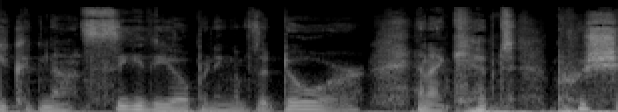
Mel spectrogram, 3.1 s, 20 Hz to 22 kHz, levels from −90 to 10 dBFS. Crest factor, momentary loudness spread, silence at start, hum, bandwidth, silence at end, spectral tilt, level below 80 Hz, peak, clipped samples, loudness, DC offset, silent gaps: 18 dB; 9 LU; 0 s; none; 16.5 kHz; 0 s; -3.5 dB/octave; -38 dBFS; -14 dBFS; under 0.1%; -36 LUFS; under 0.1%; none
